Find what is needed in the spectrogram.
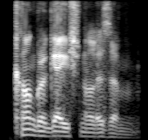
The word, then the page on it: Congregationalism: British English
